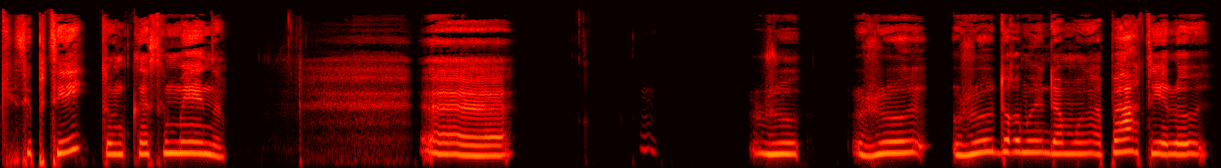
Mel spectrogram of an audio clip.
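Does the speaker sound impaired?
Yes: Down syndrome, trisomy 21.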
